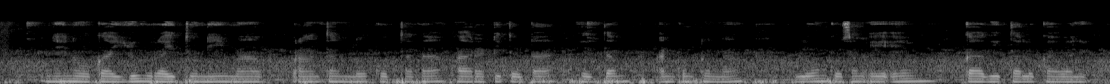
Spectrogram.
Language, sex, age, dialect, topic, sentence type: Telugu, male, 60-100, Telangana, banking, question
